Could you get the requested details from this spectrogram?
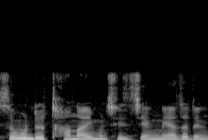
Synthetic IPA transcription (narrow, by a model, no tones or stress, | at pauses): sɯmɯndɯtʰanajmɯnsizeŋnajazadɯŋ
